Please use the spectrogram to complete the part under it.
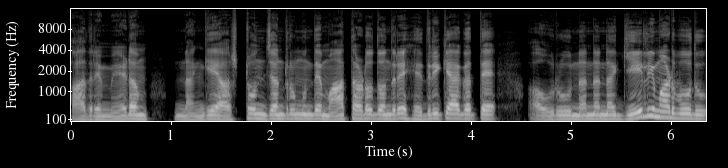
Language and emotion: Kannada, fearful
